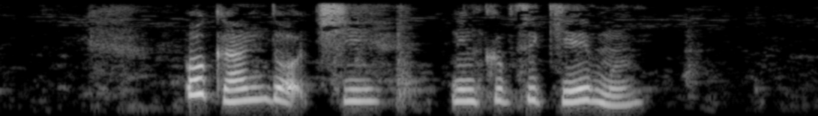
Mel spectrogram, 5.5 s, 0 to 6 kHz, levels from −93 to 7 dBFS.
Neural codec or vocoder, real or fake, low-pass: none; real; 5.4 kHz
